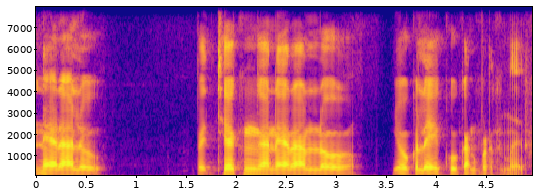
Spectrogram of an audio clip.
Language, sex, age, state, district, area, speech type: Telugu, male, 18-30, Andhra Pradesh, N T Rama Rao, urban, spontaneous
